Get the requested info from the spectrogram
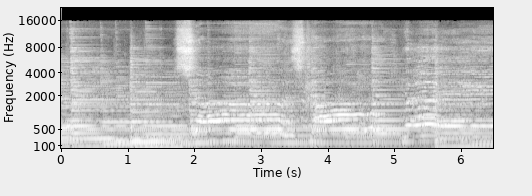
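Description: A small live band playing a slow ballad: acoustic guitar strumming over piano and bass, with a melody line gliding between notes above them.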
